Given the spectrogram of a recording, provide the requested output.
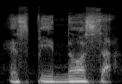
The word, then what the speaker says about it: Espinosa: like that too dude that's a spanish last name and it's pronounced espinosa everyone would teach him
